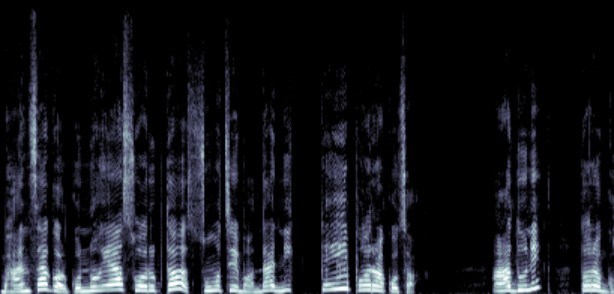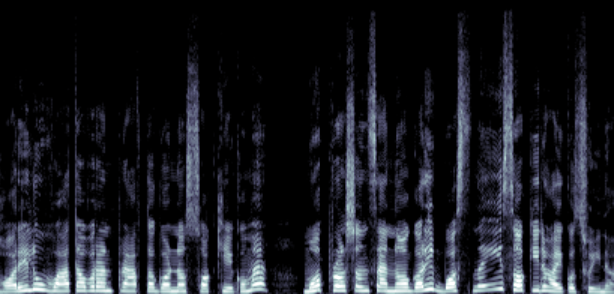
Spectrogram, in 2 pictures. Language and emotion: Nepali, happy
